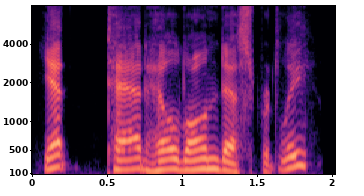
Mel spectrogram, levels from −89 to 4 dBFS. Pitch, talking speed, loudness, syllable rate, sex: 170 Hz, 150 wpm, -18 LUFS, 5.7 syllables/s, male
